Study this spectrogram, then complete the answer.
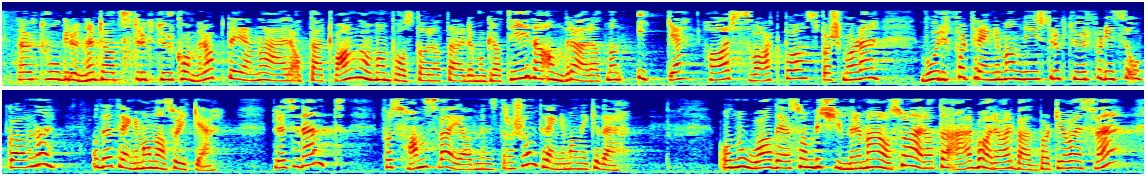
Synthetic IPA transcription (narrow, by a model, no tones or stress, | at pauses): d̪̥ɛæɾjʊt̪ʰuːɡɾʉnːəʈɪlɑt̪st̪ɾʉkt̪ʰʉːɾkʰɔmːəɾɔpːd̪ɛeːnəæɾɑ̰t̪̚d̪ɛæʈʰʋɑŋːɔmɑnpʰoːst̪oːɾɑt̪̚d̪ɛæɖɛmʊkɾɑt̪ʰiːd̪ɛʔɑ̰nd̪ɾəæɾɑt̪mɑnɪkːəhɑɾsʋɑːʈpʰɔspœʂmoːlə | ʋʊɾfɔʈʰɾɛŋːəɾmɑnːyːst̪ɾʉkt̪ʰʉːɾfɔɖɪsːəʔɔpːɡɑːʋənə | ɔd̪ɛt̪ʰɾɛŋːəɾmɑnɑlsɔɪkːə | pʰɾɛsɪd̪ɛnt̪ | fɔʂɑmsʋæɪɑd̪mɪnɪst̪ɾɑʂuːnt̪ʰɾɛŋːəɾmɑnɪkːəd̪ɛ | ʔɔnuːəɑʋd̪ɛsɔmbəçʏmɾəmæɪɔsːɔæɾɑt̪̚d̪ɛ̰ʔæɾbɑːɾəɑɾbæɪd̪əpɑʈiːəɔɛsʋeː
